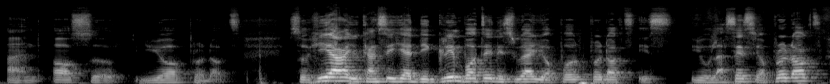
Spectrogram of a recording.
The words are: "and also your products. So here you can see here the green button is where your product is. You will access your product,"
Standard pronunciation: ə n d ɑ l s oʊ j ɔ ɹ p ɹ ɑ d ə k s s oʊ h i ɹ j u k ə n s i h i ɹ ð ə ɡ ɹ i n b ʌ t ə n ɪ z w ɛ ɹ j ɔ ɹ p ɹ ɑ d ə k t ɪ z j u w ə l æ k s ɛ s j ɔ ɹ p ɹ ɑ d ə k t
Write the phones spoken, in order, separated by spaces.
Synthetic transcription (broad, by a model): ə n d ɑ l s oʊ j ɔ p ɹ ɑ d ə k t s oʊ h i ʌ j u k ə n s i h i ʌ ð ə ɡ ɹ i n b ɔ t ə n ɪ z w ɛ j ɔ p ɹ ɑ d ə k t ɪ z j u w ə l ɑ s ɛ s j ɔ p ɹ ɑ d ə k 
